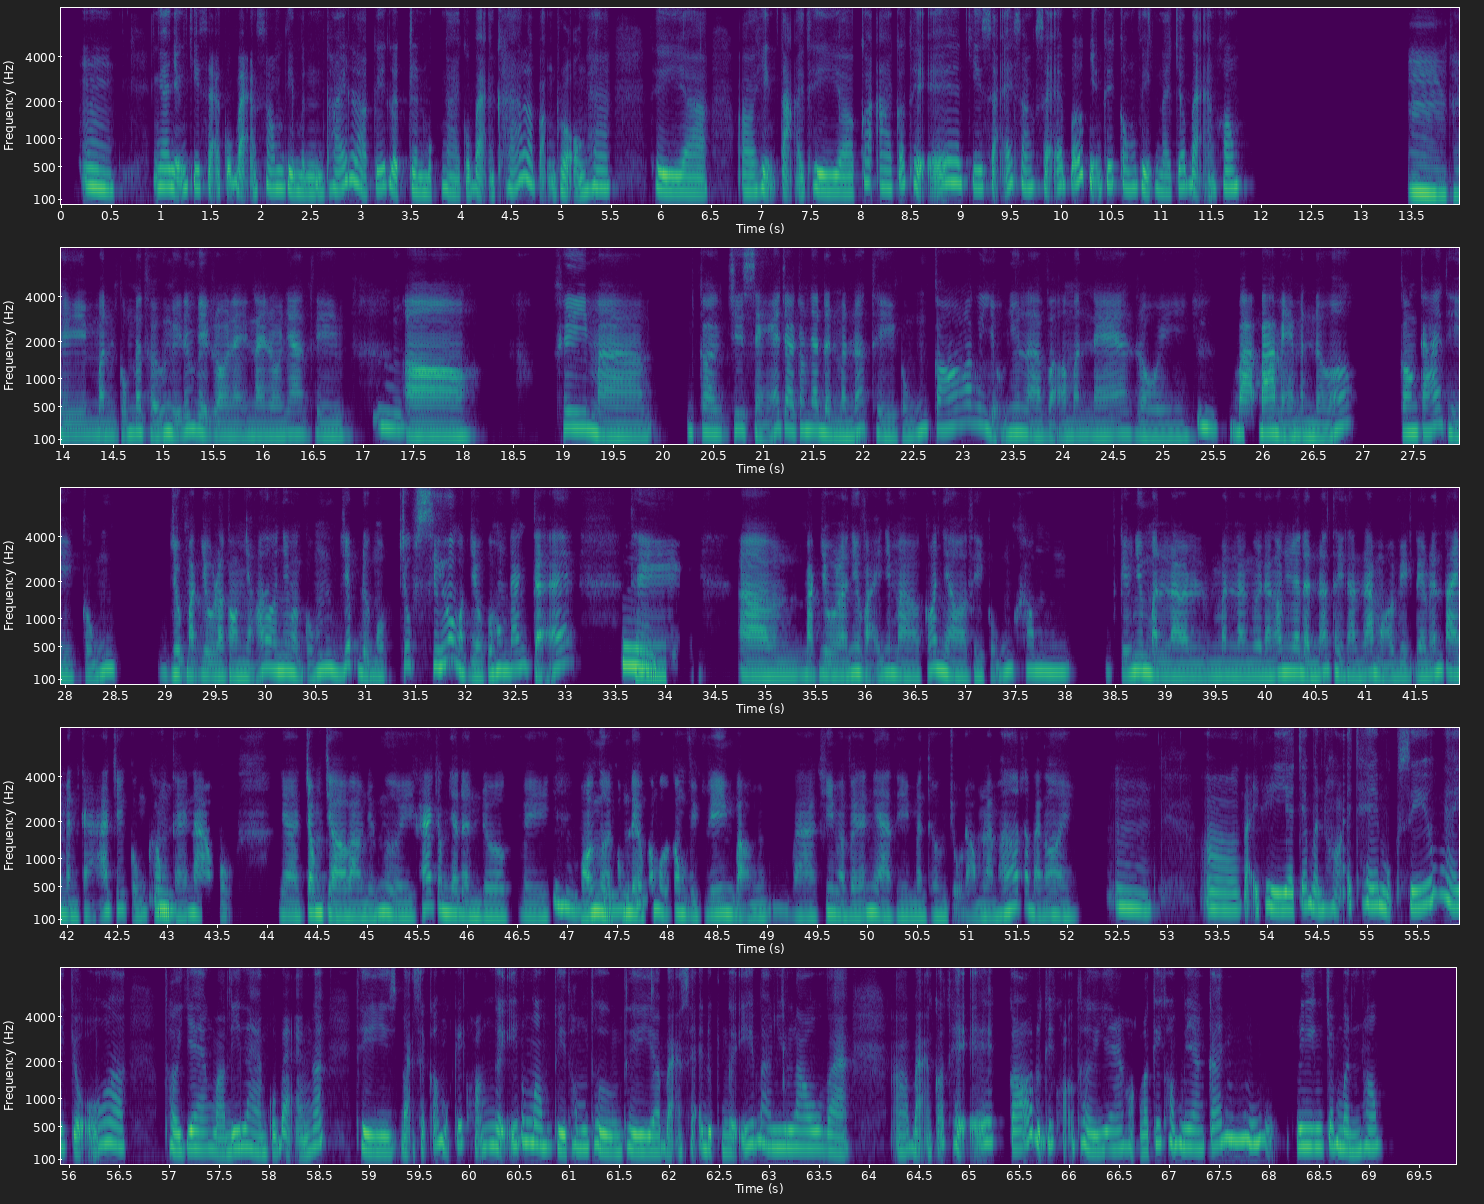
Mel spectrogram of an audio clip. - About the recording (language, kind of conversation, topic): Vietnamese, advice, Làm sao để sắp xếp thời gian tập luyện khi bận công việc và gia đình?
- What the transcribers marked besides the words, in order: other background noise; tapping; laughing while speaking: "xíu"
